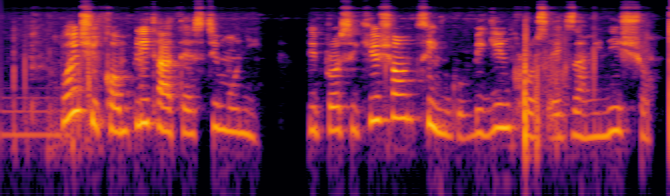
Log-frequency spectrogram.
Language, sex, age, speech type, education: Nigerian Pidgin, female, 30-45, spontaneous, tertiary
